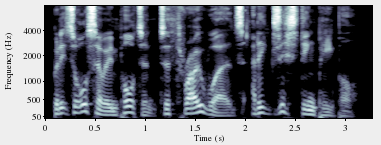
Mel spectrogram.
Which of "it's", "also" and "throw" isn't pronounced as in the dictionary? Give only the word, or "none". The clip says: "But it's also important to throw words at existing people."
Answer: none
